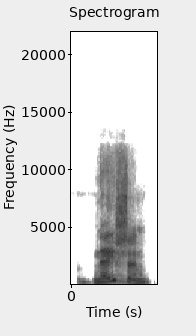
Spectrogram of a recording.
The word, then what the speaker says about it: nation: Okay, nation is spelled with a T because it used to be pronounced with a T. So now it's an SH.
